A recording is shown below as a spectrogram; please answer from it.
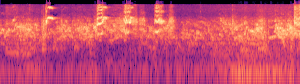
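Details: Lovebirds making short, high, squeaky squawks about every half second over a steady background of twittering.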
